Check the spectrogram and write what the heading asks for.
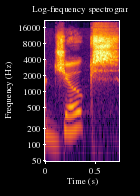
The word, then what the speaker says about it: Joecks: It is written by a guy named Victor Jokes, I think is how it's pronounced, Joecks.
